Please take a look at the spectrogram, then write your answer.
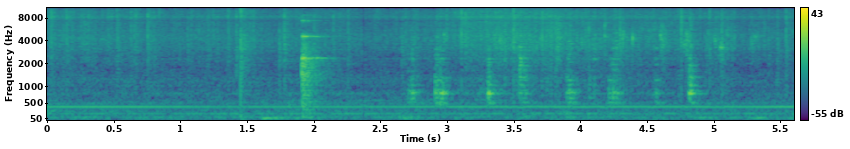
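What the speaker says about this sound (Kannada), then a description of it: "ಇದಕ್ಕೆ ಶುಂಠಿ ಬೆಳ್ಳುಳ್ಳಿ ಚಿಕ್ಕದಾಗಿ ಅದನ್ನು ಹಾಕ್ಕೊಳ್ತಾ ಇದ್ದೀನಿ" Ginger and garlic sizzle and fry in hot oil for a paneer dish, with a steady crackling hiss and a few scraping stirs of a spoon in the pan, no voices.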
